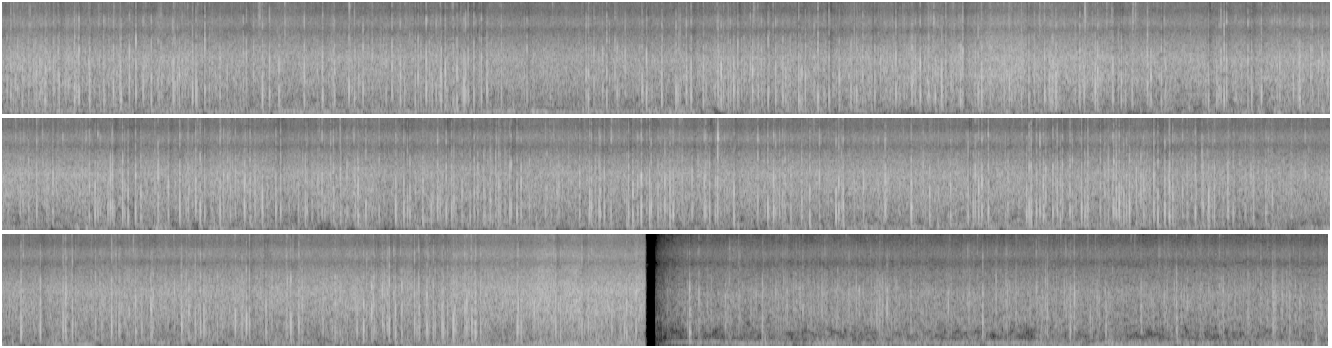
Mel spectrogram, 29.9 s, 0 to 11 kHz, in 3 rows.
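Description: Heavy rain falling steadily on wet paving and trees: a dense, even crackle of countless drops. About 25 s in the sound cuts out for an instant and comes back quieter.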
